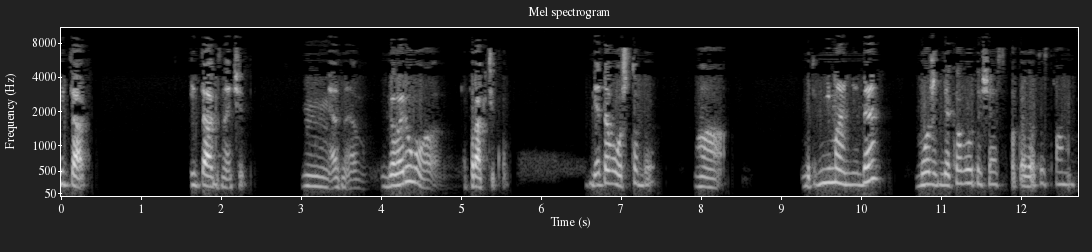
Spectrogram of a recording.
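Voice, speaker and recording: A woman speaks very slowly with long, frequent pauses. Her fairly high voice is dark, mellow, and somewhat breathy, with ordinary pitch variation. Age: 40s. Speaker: women's relationship coach. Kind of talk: webinar lecture. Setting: online webinar. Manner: animated.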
